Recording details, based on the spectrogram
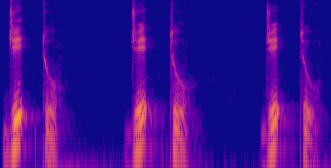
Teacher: This is a non-voweled hamza. That's why it sounded like a glottal stop again.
